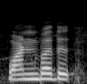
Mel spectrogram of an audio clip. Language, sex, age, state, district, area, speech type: Tamil, female, 30-45, Tamil Nadu, Tirupattur, rural, read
